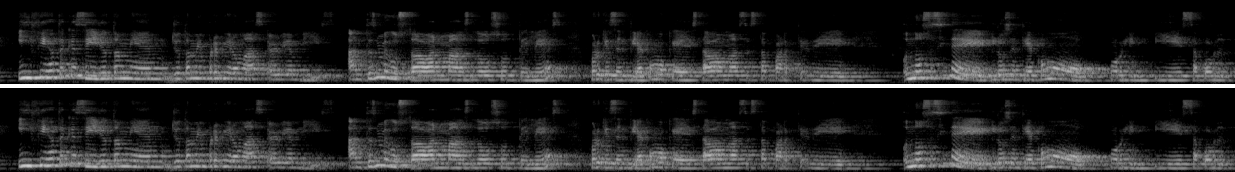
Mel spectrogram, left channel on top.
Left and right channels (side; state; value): both; normal; correlation 0.85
